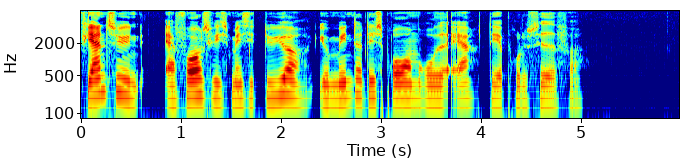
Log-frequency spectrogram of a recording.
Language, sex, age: Danish, female, 37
